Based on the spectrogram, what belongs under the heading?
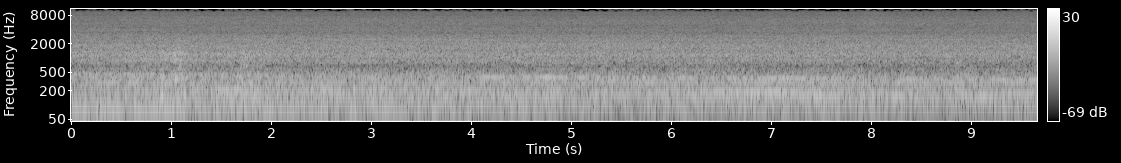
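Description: Interior running noise of a Goninan-built K set double-deck electric passenger train travelling at speed: a steady rumble and rush of wheels on rail, heard from inside the carriage, with a faint hum whose pitch drifts slightly.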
